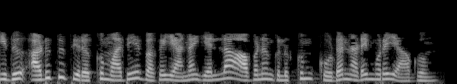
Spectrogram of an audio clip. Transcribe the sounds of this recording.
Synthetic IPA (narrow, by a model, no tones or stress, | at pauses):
ɪðɯʔɐɽɯt̪ːɯt̪ɪrɐkːɯmɐðeːʋɐɣɐjaːnɐɛlːaːɐʋɐnɐŋɡɐɭɯkːɯmkuːɽɐnɐɽɐɪmɯrɐjaːɣɯm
